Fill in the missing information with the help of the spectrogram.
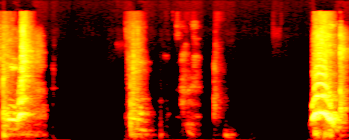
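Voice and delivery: high squeaky helium whoop; helium squeal. Pretend. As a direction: shriek it out on helium. After inhaling helium.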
